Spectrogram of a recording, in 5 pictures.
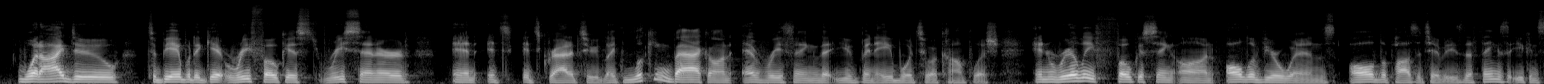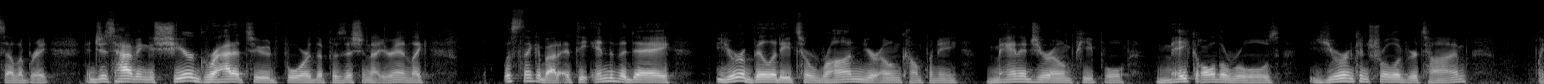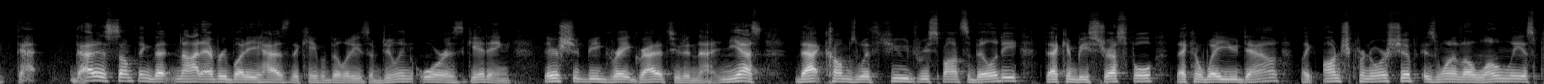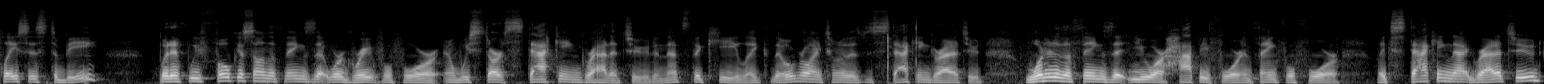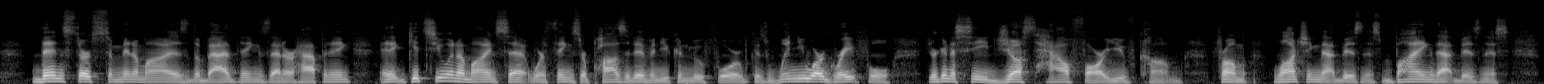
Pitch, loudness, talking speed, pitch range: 110 Hz, -22 LUFS, 175 wpm, 100-125 Hz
